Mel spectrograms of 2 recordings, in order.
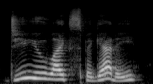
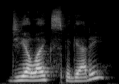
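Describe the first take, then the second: First: Each word is said separately and carefully. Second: "Do you" is run together as "dia".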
